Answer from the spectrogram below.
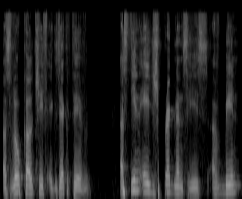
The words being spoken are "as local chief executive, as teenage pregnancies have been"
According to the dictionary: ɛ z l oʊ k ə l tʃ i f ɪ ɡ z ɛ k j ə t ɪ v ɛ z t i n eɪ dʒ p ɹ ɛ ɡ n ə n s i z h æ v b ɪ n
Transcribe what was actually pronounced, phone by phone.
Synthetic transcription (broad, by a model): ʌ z l oʊ k ə l tʃ i f ɪ ɡ z ɛ k j ə t ɪ v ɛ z t i n eɪ dʒ p ɹ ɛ ɡ n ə n s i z h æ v b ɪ n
